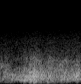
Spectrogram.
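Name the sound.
thunder rumbling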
